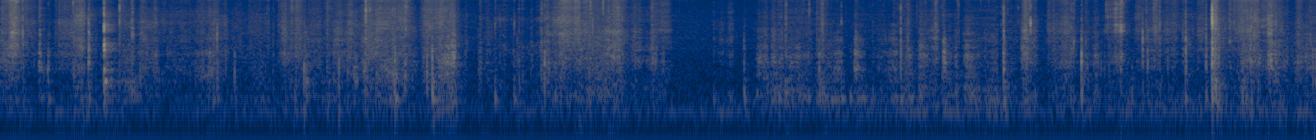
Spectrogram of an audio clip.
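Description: White cardboard mailer box being handled and cut open: irregular scrapes, taps and rustling of cardboard, with scattered sharp clicks.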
